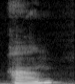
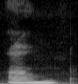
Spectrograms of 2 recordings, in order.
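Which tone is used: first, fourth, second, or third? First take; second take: second; first. First: The syllable is said with the second tone. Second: The syllable is said with the first tone.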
